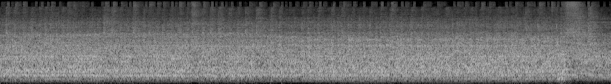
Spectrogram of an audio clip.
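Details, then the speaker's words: Aprilia RS50/YZ85 hybrid two-stroke after clutch plate swap and basket filing: busy, high-pitched idle holding steady without stumbling; healthy at idle, though it bogs under throttle (owner suspects tuning issue); normal idle. "all right so in that clip the bike sounds super healthy at idle but as soon as you really get onto it you can kind of hear that like that like really takes over as soon as you start to like get on the gas"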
